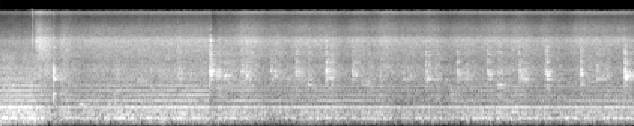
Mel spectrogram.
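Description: A metal wok spatula and ladle scraping and clanking against a large wok during stir-frying, the clanks coming about twice a second from about three seconds in, over a steady hiss.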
